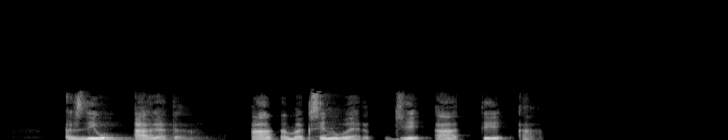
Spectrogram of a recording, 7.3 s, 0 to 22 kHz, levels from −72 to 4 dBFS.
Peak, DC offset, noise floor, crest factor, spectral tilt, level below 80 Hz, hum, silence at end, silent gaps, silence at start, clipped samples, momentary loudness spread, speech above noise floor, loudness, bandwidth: -2 dBFS; under 0.1%; under -90 dBFS; 18 dB; -5.5 dB/octave; -60 dBFS; none; 1.95 s; 2.40-2.50 s; 0.65 s; under 0.1%; 18 LU; over 73 dB; -18 LUFS; 8 kHz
